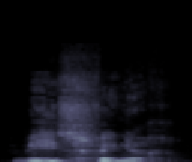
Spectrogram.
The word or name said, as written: wijsvinger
